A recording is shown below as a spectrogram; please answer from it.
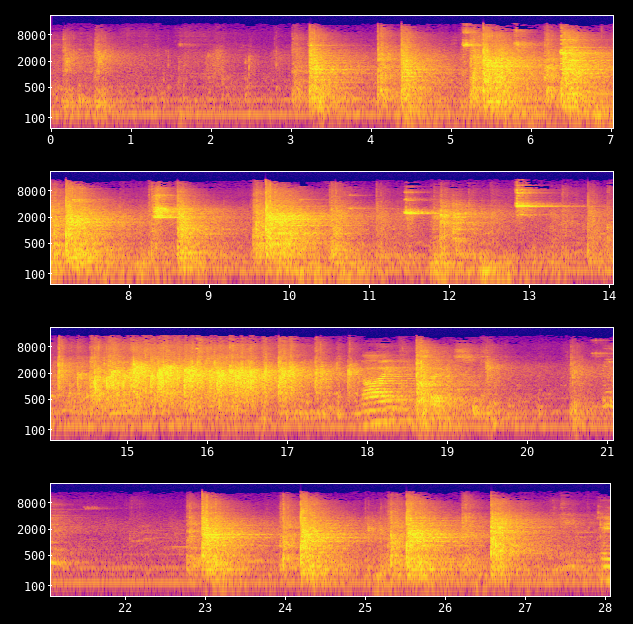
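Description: Squash rally on a glass court: repeated sharp hits of the ball off rackets and the walls, echoing in a large hall, with a few seconds of applause about halfway through.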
